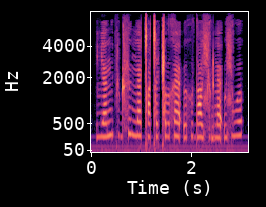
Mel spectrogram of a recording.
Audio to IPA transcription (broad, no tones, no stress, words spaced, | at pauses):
ʎæŋy cyɖɬy ŋæ ǀɑǀeǁɯə̯xæ ʔøxɯd̪ɑə̯ ɕøɖŋæ ʔɯɕuə̯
